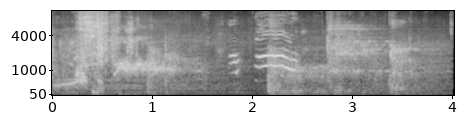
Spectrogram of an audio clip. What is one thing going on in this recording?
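A man cries out in anguish.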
